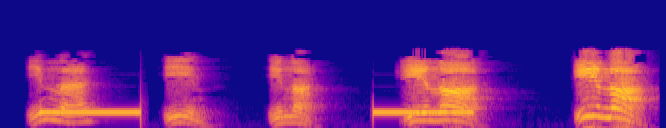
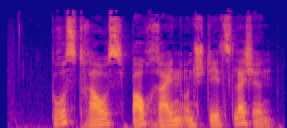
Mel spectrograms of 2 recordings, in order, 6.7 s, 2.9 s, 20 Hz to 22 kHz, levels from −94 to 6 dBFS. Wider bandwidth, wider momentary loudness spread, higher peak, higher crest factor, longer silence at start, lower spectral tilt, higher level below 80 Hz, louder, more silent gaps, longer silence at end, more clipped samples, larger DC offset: second, 5.4 kHz vs 16 kHz; first, 17 LU vs 6 LU; first, 0 dBFS vs -4 dBFS; second, 14 dB vs 20 dB; second, 0.3 s vs 0.5 s; first, -4.5 dB/octave vs -3 dB/octave; about the same, -50 dBFS vs -50 dBFS; first, -11 LUFS vs -22 LUFS; neither; about the same, 0.2 s vs 0.15 s; first, 0.5% vs under 0.1%; neither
